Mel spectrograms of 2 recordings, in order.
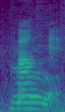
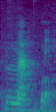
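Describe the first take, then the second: First: The first syllable ends in an ng sound. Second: The first syllable ends in a k sound. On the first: The speaker calls it right. "the pronunciation rule is it should be read as mangne" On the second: The speaker calls it wrong. "not not makne"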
